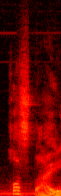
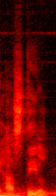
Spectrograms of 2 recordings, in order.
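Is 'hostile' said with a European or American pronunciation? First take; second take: European; American. First: It is said with a European pronunciation. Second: It is said with an American pronunciation.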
